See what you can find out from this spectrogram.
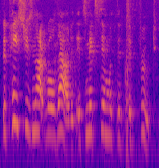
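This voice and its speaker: A woman's voice: high voice, lively intonation, normal speed, slight background noise, poor audio. An actress playing an earnest, moralizing middle-aged mother who loves art and cooking, on a theater stage. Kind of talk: stage play acting.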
